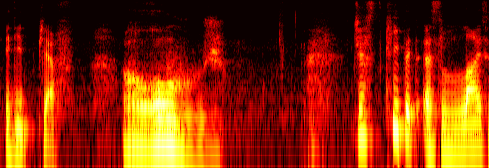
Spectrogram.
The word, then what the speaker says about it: rouge: Rouge.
